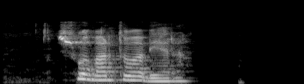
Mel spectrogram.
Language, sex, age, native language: Icelandic, female, 70-79, Icelandic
